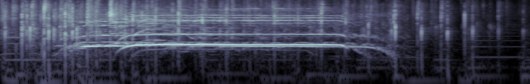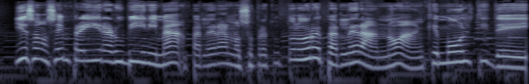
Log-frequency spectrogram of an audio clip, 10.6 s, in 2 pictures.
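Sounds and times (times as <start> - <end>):
crowd applauding: 0.0 - 5.3
high-pitched cheers and whoops: 0.6 - 4.1
speech: 5.6 - 10.5.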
